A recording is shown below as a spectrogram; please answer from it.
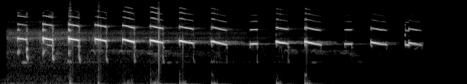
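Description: African Grey Hornbill giving a rapid series of about fourteen thin, piping whistled notes, each with a quick downward slur, slightly slowing and fading toward the end.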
